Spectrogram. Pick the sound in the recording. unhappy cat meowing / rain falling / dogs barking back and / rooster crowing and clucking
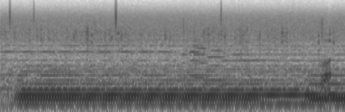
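rain falling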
